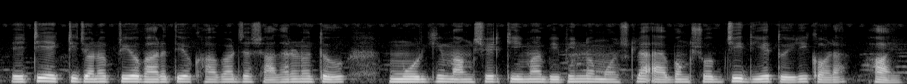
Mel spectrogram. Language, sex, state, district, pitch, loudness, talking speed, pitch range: Bengali, male, West Bengal, Alipurduar, 125 Hz, -17 LUFS, 120 wpm, 115-130 Hz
